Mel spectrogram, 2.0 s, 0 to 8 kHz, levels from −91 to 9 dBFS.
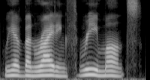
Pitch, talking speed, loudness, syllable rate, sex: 175 Hz, 180 wpm, -17 LUFS, 3.9 syllables/s, female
